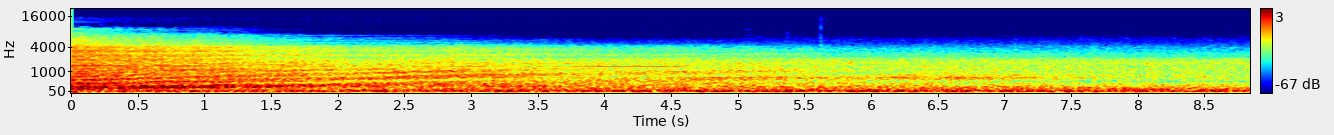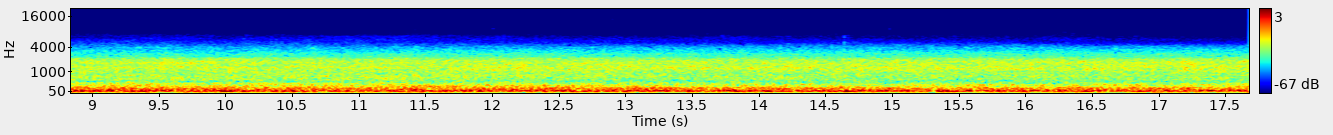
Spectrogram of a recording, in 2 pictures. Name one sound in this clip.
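A jet airliner roars low overhead and its engine whine slowly fades into the distance.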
